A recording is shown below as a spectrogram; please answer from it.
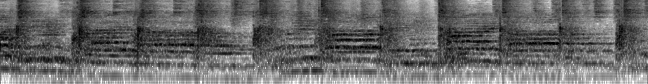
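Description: A group of women and girls singing a devotional Hindi bhajan together, with hand claps and jingling percussion keeping a steady beat of about three strikes every two seconds.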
